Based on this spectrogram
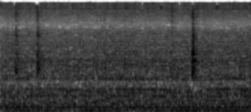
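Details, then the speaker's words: Car idling after the under-car rattle fix, cut close, still a bit loose: low steady hum, faint occasional ticks, no rattle; noise gone, normal idle. "So I don't hear the noise. It's pretty quiet,"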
